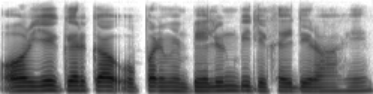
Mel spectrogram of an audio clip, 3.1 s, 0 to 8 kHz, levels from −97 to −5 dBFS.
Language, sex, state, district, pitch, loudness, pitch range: Hindi, male, Arunachal Pradesh, Longding, 130 Hz, -17 LUFS, 125-135 Hz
